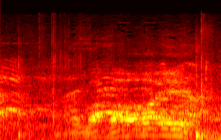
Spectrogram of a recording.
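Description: A man's voice, the match commentator, speaking a drawn-out phrase that starts a little under a second in, over faint stadium background.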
